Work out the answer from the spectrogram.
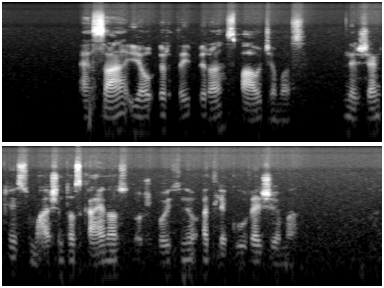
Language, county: Lithuanian, Vilnius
